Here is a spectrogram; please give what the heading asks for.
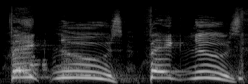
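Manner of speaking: high-pitched, drawn-out imitation of a heckler; mock heckler yell. Joker heckling a TV interview from the tent opening, mock yell. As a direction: call it out high like a passing joker. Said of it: "sticks his head into the tent and yells".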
